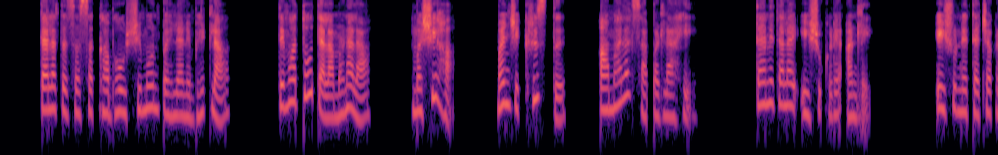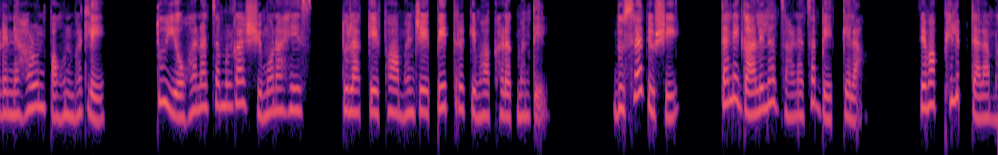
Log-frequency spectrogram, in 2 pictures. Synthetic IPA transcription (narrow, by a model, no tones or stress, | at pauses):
t̪jalat̪əsasəkʰːabʱawɕimonpəɦiljanebʱeʈla | t̪ẽʋ̤at̪ot̪jalam̤əɽ̃ala | məɕiɦa̰ | m̤əɳd͡zekʰɾist̪ə | am̤alasapəɽlaːɦḛ | t̪janet̪jalaʔiɕukəɽeʔaɳlḛ | jiɕunet̪jat͡ɕjakəɽeneɦaɭuːnpaɦuːnm̤əʈle | t̪uːjoɦanat͡samulɡaɕimonaɦes | t̪ulakefam̤əɳd͡zepet̪ɾəkĩw̃ʋakʰəɽəkm̤əɳt̪ḭːl | d̪usɾjad̪iʋɕiː | t̪janeɡalilad͡zaɳjat͡sabet̪̚kela̰ | t̪ẽʋafʰilipt̪jalam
